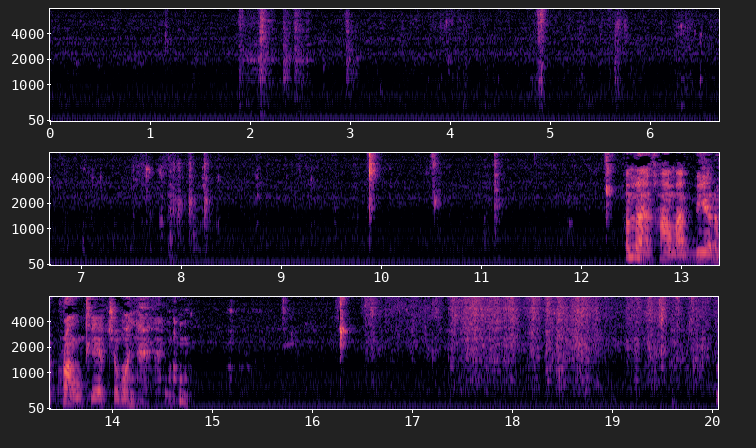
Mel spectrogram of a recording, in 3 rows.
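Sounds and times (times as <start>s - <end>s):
steady low hum: 0.0s - 20.0s
biting and chewing food: 2.6s - 12.4s.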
